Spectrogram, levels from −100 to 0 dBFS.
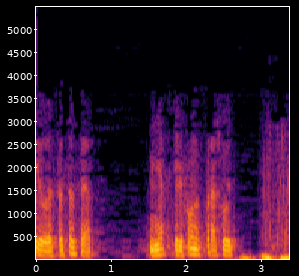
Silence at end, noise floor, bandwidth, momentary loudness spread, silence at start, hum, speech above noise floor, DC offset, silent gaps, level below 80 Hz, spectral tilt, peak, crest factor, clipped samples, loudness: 0 s; -59 dBFS; 3.2 kHz; 10 LU; 0 s; none; 40 dB; under 0.1%; none; -28 dBFS; -14 dB/octave; -6 dBFS; 14 dB; under 0.1%; -21 LUFS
